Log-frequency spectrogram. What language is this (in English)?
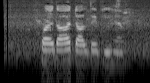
Urdu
